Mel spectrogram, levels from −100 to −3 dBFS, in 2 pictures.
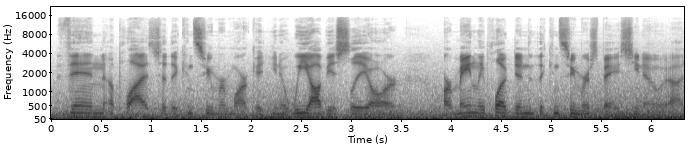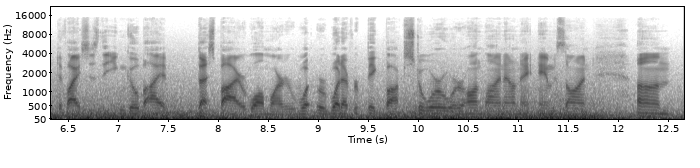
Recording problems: low rumble; loud; throughout; 9 dB below the speech

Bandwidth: 14.5 kHz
